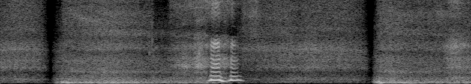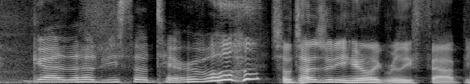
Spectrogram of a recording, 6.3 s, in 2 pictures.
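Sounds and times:
person imitating heavy wheezy breathing into a microphone: 0.0s - 3.9s
speech: 1.4s - 1.8s, 3.4s - 6.2s.

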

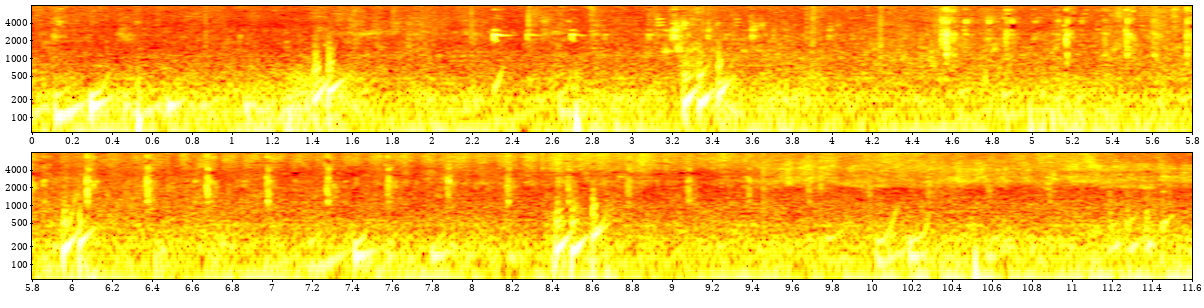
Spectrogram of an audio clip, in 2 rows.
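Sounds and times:
water dripping in a cave: 0.0s - 11.5s.

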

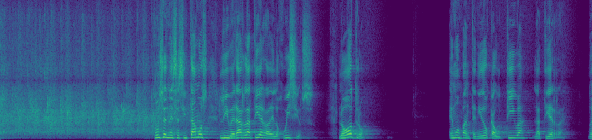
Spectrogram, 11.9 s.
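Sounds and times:
audience applause: 0.0s - 4.2s
speech: 3.1s - 7.4s, 9.0s - 11.8s.

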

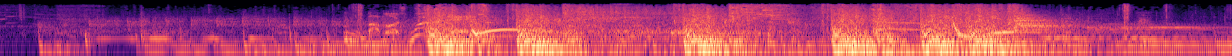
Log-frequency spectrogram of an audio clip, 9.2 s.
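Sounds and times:
speech: 1.1s - 4.0s
pistol gunshots: 3.2s - 7.7s.

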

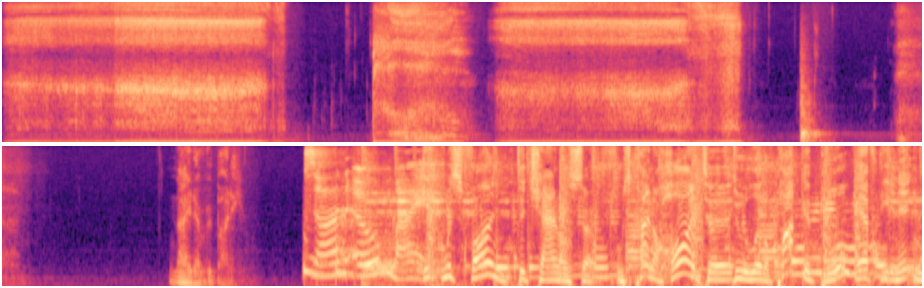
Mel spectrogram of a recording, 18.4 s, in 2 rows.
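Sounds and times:
person imitating loudly sipping espresso: 0.0s - 7.6s
speech: 11.1s - 11.7s, 12.3s - 18.3s.

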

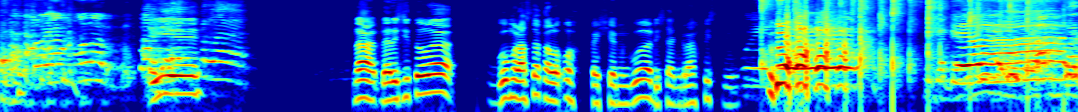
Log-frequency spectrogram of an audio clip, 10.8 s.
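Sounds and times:
laughter: 0.0s - 2.0s, 7.5s - 8.8s, 9.7s - 10.7s
speech: 1.5s - 2.2s, 3.6s - 8.8s, 9.4s - 10.7s
hand claps: 7.6s - 10.7s.

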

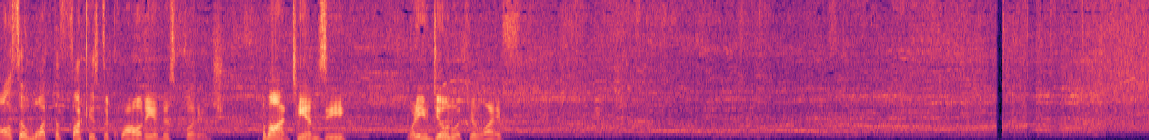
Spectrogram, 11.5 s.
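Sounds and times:
speech: 0.0s - 5.2s
people shouting: 0.0s - 9.7s
crowd cheering at a fight: 0.0s - 11.4s.

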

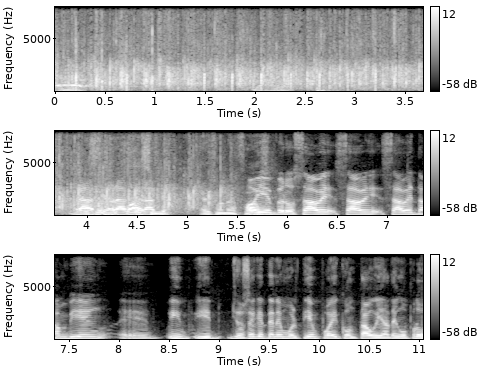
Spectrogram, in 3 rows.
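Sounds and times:
audience applause: 0.0s - 5.9s
speech: 3.9s - 11.0s.

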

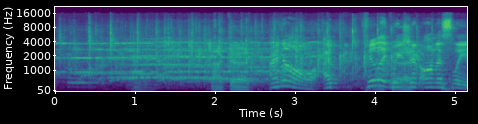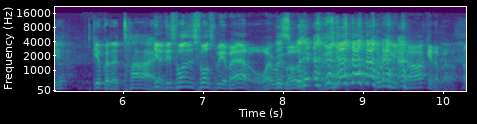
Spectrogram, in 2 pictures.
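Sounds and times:
audience whooping and shouting: 0.0s - 4.5s
audience clapping: 0.0s - 5.3s
speech: 2.0s - 10.2s
laughter: 8.0s - 10.2s.

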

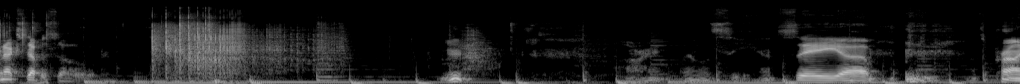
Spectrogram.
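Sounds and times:
speech: 0.0s - 0.9s, 4.4s - 4.9s, 7.7s - 10.1s
dice being cast: 1.5s - 3.6s.

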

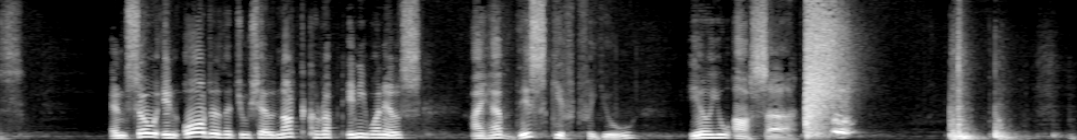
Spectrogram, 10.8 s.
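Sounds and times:
speech: 1.1s - 8.1s
heavy gunshots: 8.0s - 8.6s.

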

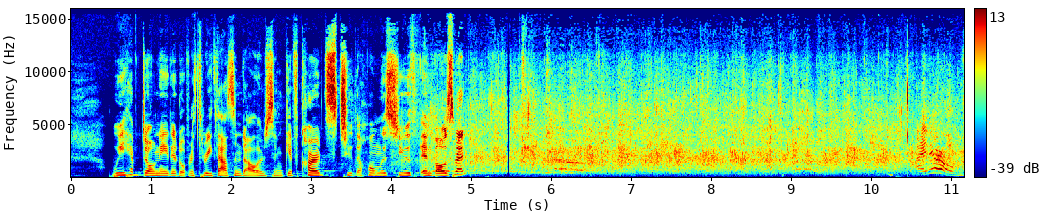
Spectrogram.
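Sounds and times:
speech: 0.5s - 5.4s
audience applause: 3.9s - 11.1s.

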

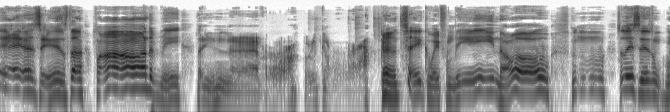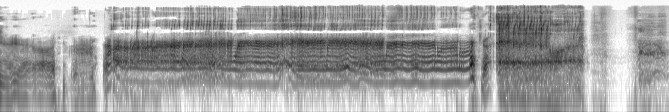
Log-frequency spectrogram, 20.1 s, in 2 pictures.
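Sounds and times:
speech: 0.0s - 12.6s, 17.1s - 18.6s
voice imitating a goat bleating a song: 3.3s - 5.7s, 9.8s - 18.9s.

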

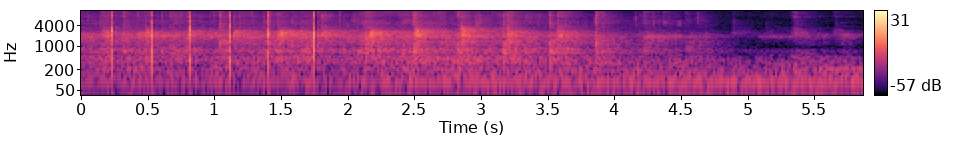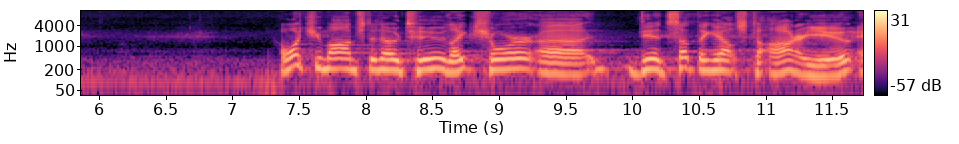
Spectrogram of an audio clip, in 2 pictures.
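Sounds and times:
audience applause: 0.0s - 4.9s
speech: 7.4s - 11.7s.

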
